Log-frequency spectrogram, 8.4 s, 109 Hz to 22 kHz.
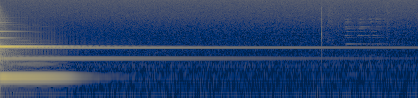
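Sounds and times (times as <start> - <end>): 
demung gamelan metallophone notes: 0.0 - 3.7.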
